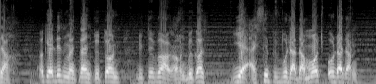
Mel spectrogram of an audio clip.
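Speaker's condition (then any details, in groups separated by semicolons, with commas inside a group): Cerebral palsy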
